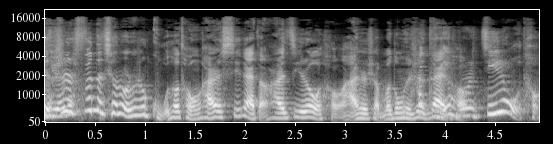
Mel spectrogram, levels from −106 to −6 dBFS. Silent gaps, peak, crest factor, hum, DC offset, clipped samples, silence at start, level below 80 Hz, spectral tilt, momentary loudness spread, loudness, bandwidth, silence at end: none; -4 dBFS; 16 dB; none; under 0.1%; under 0.1%; 0 s; -82 dBFS; -4.5 dB/octave; 4 LU; -20 LUFS; 17 kHz; 0 s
